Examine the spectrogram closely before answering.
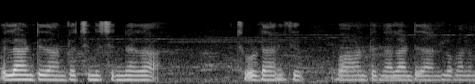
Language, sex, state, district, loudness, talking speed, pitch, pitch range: Telugu, female, Telangana, Nalgonda, -20 LUFS, 125 wpm, 210 Hz, 205-215 Hz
